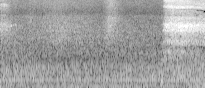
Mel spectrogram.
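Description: A short, hissy breath through the nose, a sniff or snort, about a second and a half in, over a faint steady room hum.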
